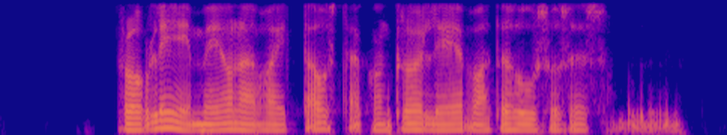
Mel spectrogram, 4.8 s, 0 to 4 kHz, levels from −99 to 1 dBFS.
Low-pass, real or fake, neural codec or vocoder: 3.6 kHz; fake; codec, 16 kHz, 4.8 kbps, FACodec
